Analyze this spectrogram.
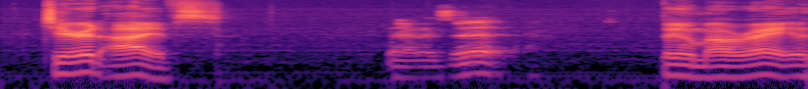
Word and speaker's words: Ives: you say your name it's actually just eyes Jared Ives is it boom alright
